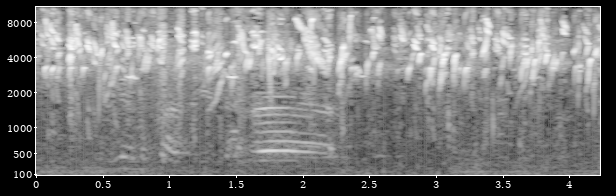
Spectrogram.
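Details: Female European goldfinch calls used to stimulate a young goldfinch to sing: dense, high tinkling twitters and chirps in continuous rapid chatter, with a brief lower humming tone near the middle and a low background rumble.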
